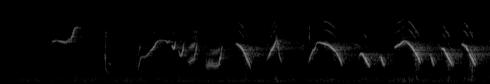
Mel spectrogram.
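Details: A male superb lyrebird singing on his dancing mound in Sherbrooke Forest Park mimics a wattlebird with a quick run of loud, arching whistled notes, about one a second, with faint low hum behind.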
